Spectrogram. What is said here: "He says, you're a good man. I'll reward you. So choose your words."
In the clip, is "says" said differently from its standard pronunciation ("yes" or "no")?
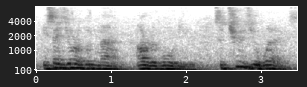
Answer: no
